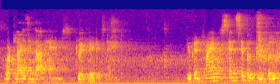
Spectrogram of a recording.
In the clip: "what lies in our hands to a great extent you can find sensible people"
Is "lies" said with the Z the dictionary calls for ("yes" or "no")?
yes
